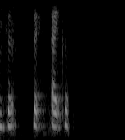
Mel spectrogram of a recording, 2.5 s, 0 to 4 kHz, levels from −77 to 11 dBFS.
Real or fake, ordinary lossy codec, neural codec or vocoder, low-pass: fake; Opus, 24 kbps; codec, 16 kHz, 1 kbps, FunCodec, trained on LibriTTS, 50 frames a second; 3.6 kHz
